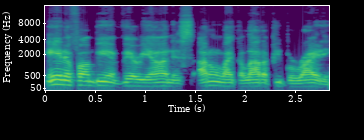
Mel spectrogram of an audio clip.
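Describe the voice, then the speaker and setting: In a very clean recording with a silent background and a dry, close sound with no echo, a man with a Chicago accent speaks with ordinary pitch variation. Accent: country-sounding Chicago speech. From Chicago, West Side (Austin). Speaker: actor and theater producer. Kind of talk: interview conversation. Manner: casual.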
